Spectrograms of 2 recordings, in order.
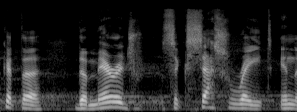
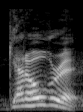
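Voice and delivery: loud, higher dismissive yell; 8 semitones higher, 7 dB louder than usual. A narrator's reading. Crowd yelling at the beggar, loud and dismissive. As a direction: snap it at him. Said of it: "the people in front yelled at him".

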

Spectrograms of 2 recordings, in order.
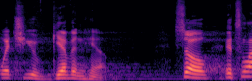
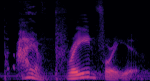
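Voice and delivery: soft tender; 2 semitones lower, 9 dB quieter than usual. Acted. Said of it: "I can rely on".

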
